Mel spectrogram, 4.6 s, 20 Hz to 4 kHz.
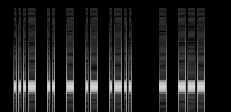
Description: Morse code, heard as a keyed tone, about 25 wpm, spaced as for 20 wpm, 550 Hz. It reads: VITAL TO
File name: podcast / News headlines-1x-25x20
